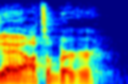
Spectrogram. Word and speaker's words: Otzelberger: But old TJO, how you pronounce his name? You're better than me at all that. – TJ Otzelberger. – Otzelberger.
